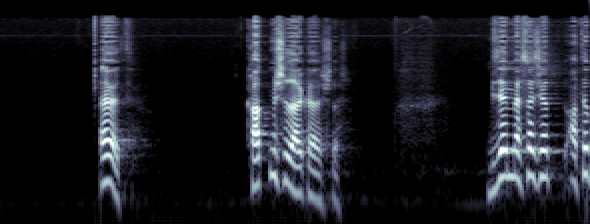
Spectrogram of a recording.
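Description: An older man speaks calmly and clearly into a close microphone, in short phrases with pauses.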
